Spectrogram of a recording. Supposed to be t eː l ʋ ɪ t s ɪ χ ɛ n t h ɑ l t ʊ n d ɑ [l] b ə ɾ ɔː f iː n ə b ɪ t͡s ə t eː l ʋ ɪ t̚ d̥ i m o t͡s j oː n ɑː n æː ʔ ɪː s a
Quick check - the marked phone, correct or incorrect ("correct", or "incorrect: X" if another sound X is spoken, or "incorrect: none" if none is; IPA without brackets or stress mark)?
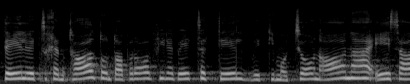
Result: incorrect: none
